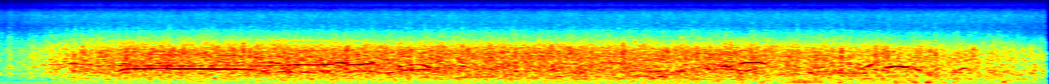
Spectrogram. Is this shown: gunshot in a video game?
no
